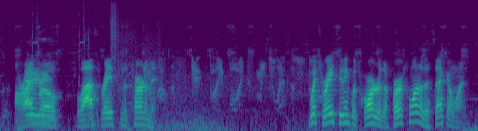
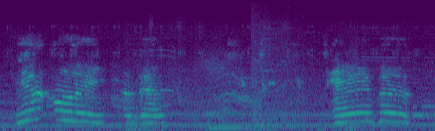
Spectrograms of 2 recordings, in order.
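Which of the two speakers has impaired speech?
The second: cerebral palsy.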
